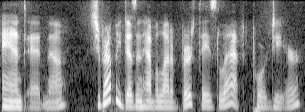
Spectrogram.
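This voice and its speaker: An actress playing an older, sour small-town office assistant in a radio play, talking in a dry, gossipy way. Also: female voice, low-pitched, animated, moderate pace, dry recording, dull audio. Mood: dryly chatty.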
